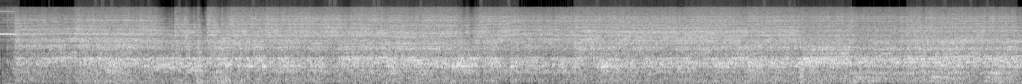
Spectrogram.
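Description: Live harsh noise set: a dense, distorted wall of electronic noise, very loud and almost unbroken, with no steady pitch or beat.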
